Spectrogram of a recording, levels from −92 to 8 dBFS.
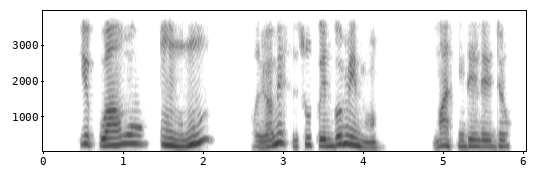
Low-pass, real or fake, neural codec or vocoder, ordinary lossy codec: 3.6 kHz; fake; codec, 16 kHz, 0.8 kbps, ZipCodec; none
